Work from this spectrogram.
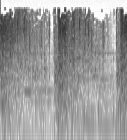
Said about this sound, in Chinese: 大灰狼举起像铁锤一样的双手，重重的砸着木头房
